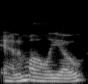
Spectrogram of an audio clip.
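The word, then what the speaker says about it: AnimalEO: And it's called Animal EO, capital EO, which stands for essential oils, or she pronounces it Animalio.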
